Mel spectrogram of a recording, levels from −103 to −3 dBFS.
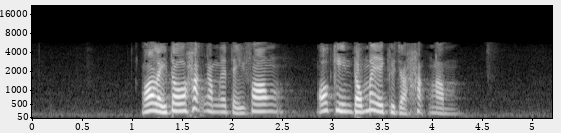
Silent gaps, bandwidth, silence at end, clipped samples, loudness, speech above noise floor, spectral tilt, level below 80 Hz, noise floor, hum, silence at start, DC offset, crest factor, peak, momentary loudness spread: none; 6 kHz; 1 s; under 0.1%; -16 LUFS; 45 dB; -7.5 dB/octave; -66 dBFS; -61 dBFS; none; 1.1 s; under 0.1%; 18 dB; 0 dBFS; 14 LU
